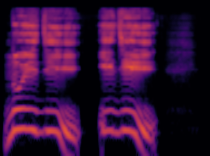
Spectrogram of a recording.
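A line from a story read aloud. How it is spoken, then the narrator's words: Shouting against fierce wind. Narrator (Russian): кричал Павел, а ветер подхватывал его слова и свирепо втискивал их обратно в его горло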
